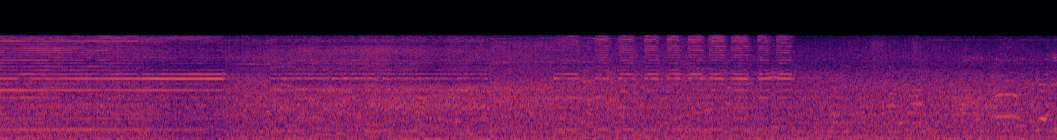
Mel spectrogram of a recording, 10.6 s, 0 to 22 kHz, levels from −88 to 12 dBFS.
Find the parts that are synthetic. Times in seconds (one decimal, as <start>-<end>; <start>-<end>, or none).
2.7-4.9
